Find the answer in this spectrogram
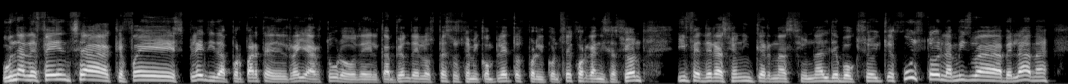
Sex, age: male, 50-69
